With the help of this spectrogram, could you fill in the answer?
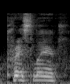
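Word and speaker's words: Priestley: the former Bri plyy or prisley whatever her name is I can't pronounce her name yeah it is prisley so but anyway but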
